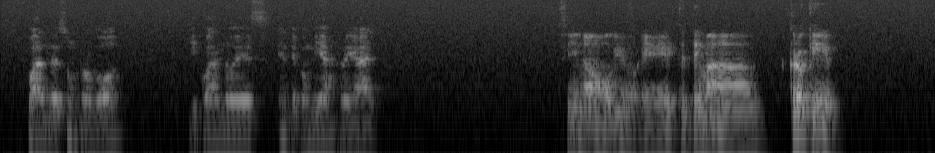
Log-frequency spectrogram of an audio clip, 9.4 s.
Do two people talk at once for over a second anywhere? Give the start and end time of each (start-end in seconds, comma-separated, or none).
none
